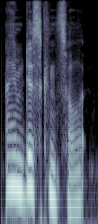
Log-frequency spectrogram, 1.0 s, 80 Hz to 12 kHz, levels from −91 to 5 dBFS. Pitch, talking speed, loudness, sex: 150 Hz, 180 wpm, -18 LUFS, male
